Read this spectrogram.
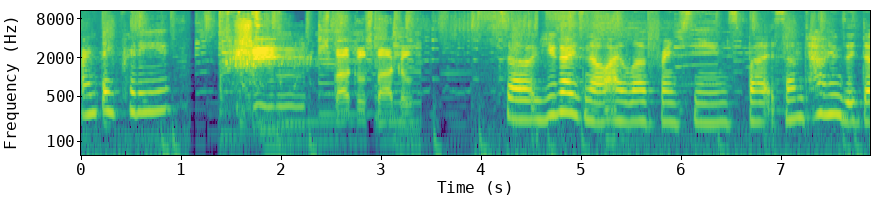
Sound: Plankton voice

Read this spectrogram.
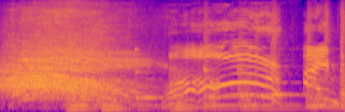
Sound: crowd cheers

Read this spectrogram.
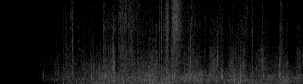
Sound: multiple footstep

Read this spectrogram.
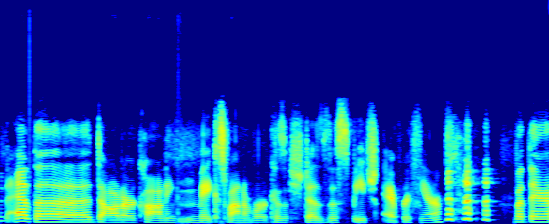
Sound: laughs

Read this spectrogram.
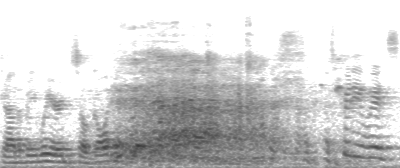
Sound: laughter

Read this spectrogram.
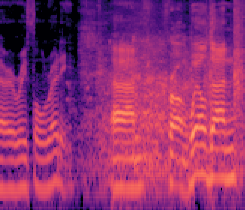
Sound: laughter

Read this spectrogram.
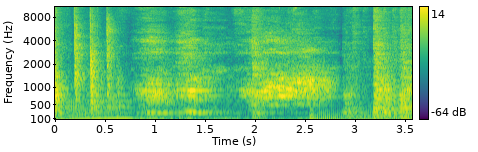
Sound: desperate breathing; furious growling noises

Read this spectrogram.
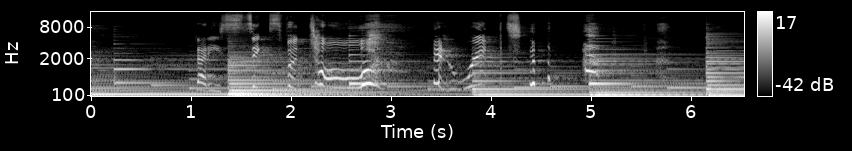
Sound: giggles

